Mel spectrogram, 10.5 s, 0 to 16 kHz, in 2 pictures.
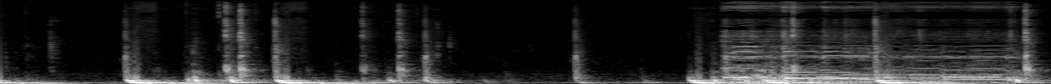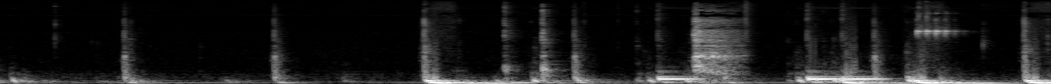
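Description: Programmed drum-machine beat looping at 80 BPM, led by a deep electronic kick drum that repeats in an uneven pattern. About three and a half seconds in, a sustained pitched sound with several notes rings for over a second. Near the end, short low pitched notes are played over the kick.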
